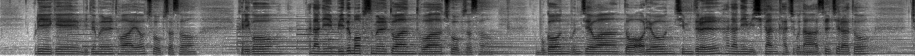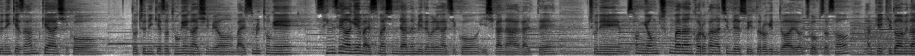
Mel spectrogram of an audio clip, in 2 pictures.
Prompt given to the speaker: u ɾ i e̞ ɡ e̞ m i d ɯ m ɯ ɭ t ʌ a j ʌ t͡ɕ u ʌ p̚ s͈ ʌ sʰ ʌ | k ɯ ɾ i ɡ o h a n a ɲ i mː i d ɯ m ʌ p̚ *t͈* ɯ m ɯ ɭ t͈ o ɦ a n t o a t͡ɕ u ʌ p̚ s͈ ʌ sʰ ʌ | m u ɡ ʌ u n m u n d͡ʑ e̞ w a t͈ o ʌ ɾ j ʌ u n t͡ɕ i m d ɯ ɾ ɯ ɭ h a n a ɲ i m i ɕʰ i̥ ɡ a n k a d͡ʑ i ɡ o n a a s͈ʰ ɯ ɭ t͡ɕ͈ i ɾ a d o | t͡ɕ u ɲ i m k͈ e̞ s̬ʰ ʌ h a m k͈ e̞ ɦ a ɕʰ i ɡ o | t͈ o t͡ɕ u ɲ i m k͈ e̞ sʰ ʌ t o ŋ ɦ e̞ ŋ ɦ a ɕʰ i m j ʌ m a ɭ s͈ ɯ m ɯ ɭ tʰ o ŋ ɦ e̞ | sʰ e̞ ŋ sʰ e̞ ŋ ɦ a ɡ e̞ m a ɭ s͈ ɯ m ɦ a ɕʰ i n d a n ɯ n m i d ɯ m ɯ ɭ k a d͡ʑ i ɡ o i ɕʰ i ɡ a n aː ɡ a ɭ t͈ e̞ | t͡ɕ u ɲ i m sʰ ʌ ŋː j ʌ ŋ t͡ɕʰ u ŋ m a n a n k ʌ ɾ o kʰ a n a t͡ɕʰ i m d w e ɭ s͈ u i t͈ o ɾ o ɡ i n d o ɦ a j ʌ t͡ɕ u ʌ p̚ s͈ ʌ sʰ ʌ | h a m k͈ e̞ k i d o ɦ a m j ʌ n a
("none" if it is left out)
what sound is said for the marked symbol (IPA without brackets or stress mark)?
s͈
